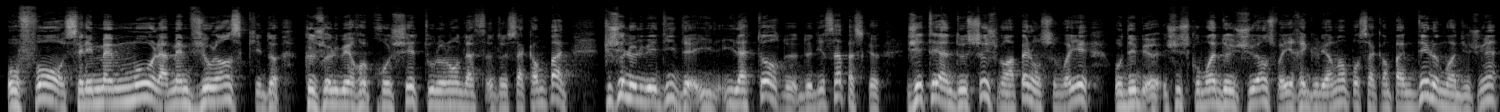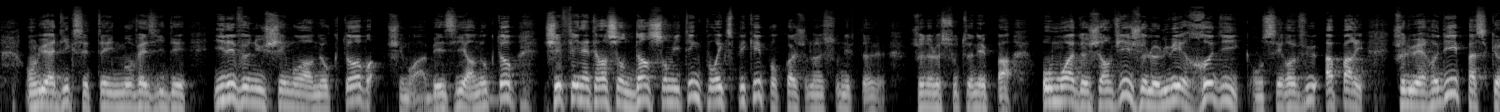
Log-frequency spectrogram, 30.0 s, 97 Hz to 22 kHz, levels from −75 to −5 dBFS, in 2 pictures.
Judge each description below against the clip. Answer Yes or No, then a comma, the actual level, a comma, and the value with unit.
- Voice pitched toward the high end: No, medium, 140 Hz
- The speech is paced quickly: Yes, fast, 240 wpm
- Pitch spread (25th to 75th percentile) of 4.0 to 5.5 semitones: Yes, average, 4.8 semitones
